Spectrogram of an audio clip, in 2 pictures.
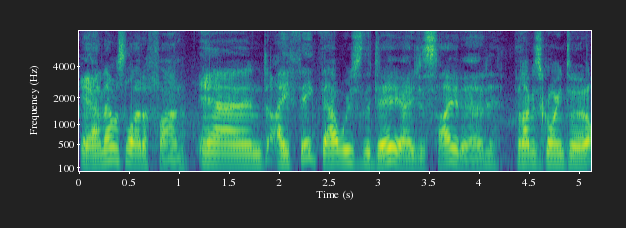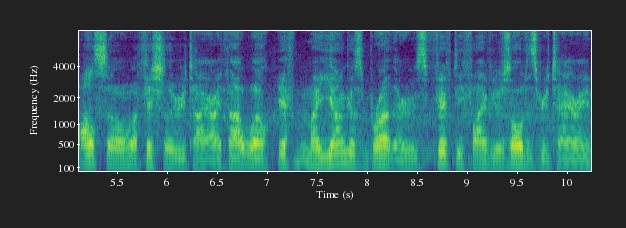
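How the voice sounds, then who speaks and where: This man's voice sits fairly high and moves through ordinary pitch variation. Background noise is noticeable. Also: moderate pace, hardly any pauses. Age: 60s. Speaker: retiree vlogger. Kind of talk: casual monologue vlog. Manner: conversational, hesitant restarts.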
